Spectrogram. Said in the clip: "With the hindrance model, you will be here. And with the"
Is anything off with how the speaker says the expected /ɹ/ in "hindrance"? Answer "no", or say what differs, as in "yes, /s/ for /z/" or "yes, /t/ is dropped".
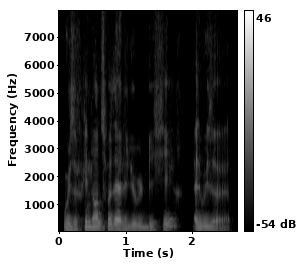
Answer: yes, /ɹ/ is dropped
